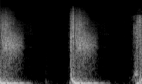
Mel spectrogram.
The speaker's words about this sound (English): You can punch him. Ow! Oh. Ow!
